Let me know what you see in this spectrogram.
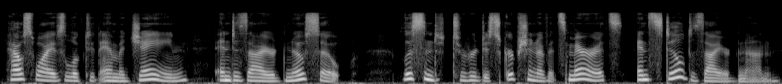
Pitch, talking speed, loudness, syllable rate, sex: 190 Hz, 155 wpm, -19 LUFS, 5.1 syllables/s, female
